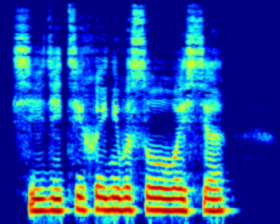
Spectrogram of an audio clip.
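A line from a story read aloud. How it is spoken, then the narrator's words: Vicious growl. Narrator (Russian): злобно рыкнул на нее один из охотников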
